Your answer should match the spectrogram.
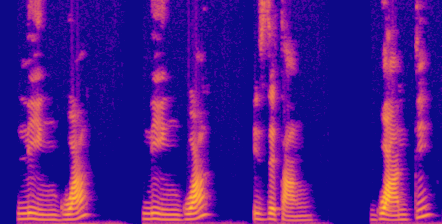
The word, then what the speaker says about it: guanti: Guanti, guanti means gloves. Guardare, guardare is the verb to watch. Lingua, lingua is the tongue. Guanti, guardare, lingua.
